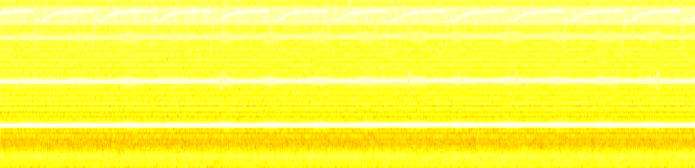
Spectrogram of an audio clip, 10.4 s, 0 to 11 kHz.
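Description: Cessna 172's engine and propeller running steadily at full takeoff power during the lift-off and initial climb, heard from the cockpit, with a steady high whine over the drone.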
